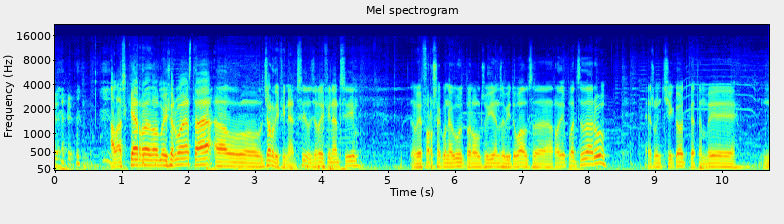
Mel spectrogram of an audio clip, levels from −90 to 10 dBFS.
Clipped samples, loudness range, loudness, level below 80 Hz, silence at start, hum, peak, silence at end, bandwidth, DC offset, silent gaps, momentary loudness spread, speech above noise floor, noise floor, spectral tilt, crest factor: under 0.1%; 6 LU; -18 LUFS; -34 dBFS; 0 s; none; -2 dBFS; 0 s; 13 kHz; under 0.1%; none; 15 LU; 21 dB; -39 dBFS; -7 dB/octave; 16 dB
